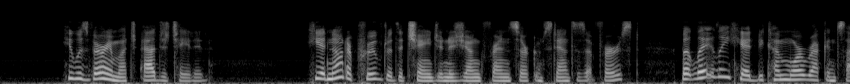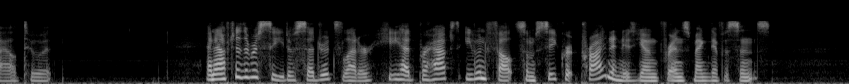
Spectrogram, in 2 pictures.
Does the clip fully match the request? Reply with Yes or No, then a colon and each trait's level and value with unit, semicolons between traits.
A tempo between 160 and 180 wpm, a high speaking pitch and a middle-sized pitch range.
No: average, 170 wpm; high, 195 Hz; wide, 6.3 semitones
